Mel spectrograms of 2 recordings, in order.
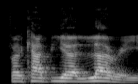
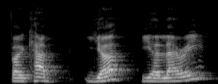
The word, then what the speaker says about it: vocabulary: So in the word vocabulary, what you might be able to hear is in that, after the L sound, vocabulary, there's a schwa sound, which is an unstressed sound.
